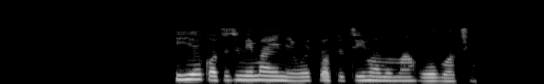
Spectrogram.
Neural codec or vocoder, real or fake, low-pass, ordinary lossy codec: none; real; 5.4 kHz; none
